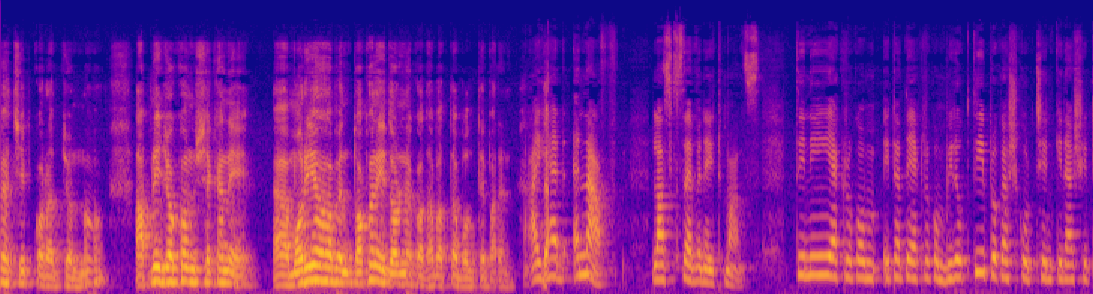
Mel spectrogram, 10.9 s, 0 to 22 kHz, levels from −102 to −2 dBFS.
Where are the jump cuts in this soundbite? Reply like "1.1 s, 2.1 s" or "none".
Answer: 5.3 s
